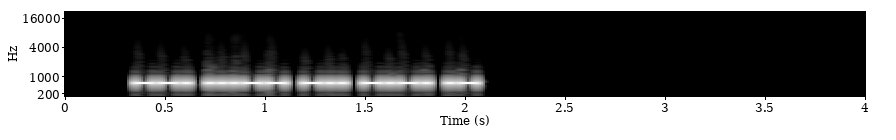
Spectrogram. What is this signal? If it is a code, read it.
Morse code, heard as a keyed tone, about 39 wpm, 700 Hz. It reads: G3DCA
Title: DXCC-100 Call Signs - 5 Characters - Repeated 3x - 40wpm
